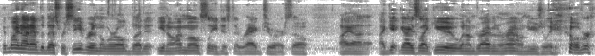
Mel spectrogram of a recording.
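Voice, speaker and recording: A man's voice: on the low side, moderate pace. A man with an American accent, chatting casually as an amateur radio operator at an indoor desk. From United States. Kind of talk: casual ham radio chat. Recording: faint radio hiss and room noise.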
